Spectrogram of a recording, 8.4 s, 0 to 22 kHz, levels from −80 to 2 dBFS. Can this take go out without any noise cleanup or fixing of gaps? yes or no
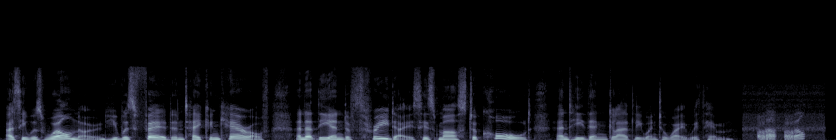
no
